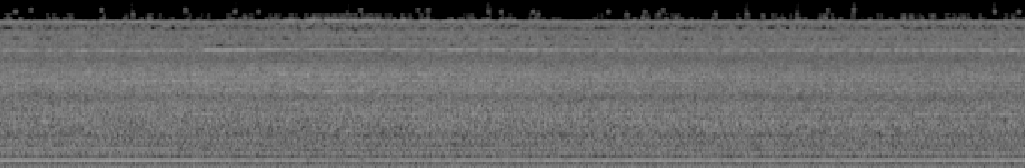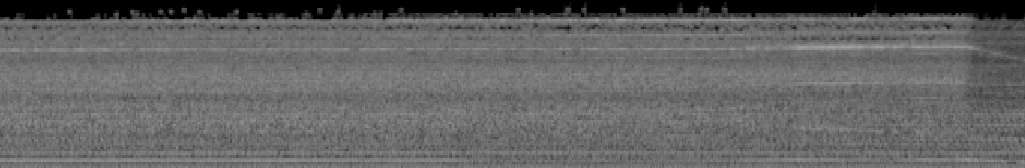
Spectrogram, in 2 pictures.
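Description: A grinding wheel sparks out inside the bore of a hardened bushing, a steady loud high-pitched grinding whine with a constant motor hum for about twenty seconds, close and without talk.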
